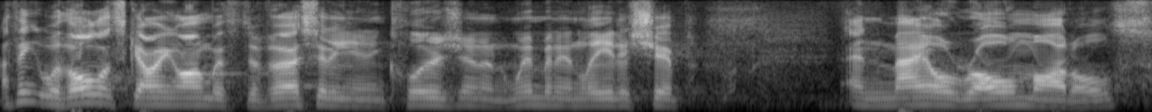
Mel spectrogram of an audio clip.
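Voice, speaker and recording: Speaking with an Australian accent, a man goes at a fairly quick pace with fairly even intonation. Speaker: business executive; keynote speaker. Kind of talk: conference keynote speech. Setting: stage with audience. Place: hall. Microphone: lapel.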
